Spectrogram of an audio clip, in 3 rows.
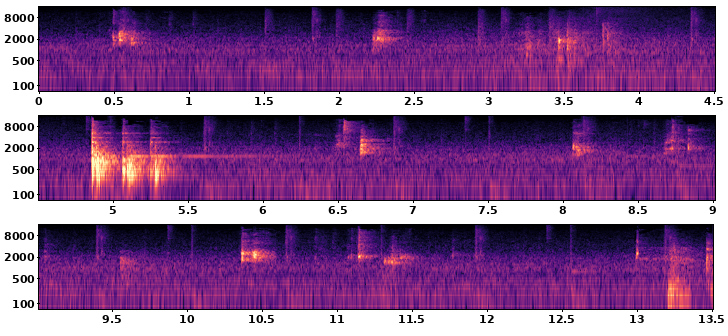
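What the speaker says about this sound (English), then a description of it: "we're gonna crack 4 eggs into a bowl" Four eggs cracked into a bowl in a kitchen, a scattered series of light taps, clinks and wet squishes against glass or crockery, with one sharper ringing knock partway through and quiet background between.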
